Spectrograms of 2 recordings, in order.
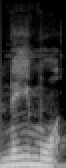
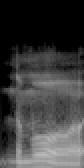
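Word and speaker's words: Namor: tell us the reason so the the translation of the more is uh is an expression of without love whereas Neymar is with love that's what I heard is is the difference is the difference between why um they pronounce it the more yeah because Amor means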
